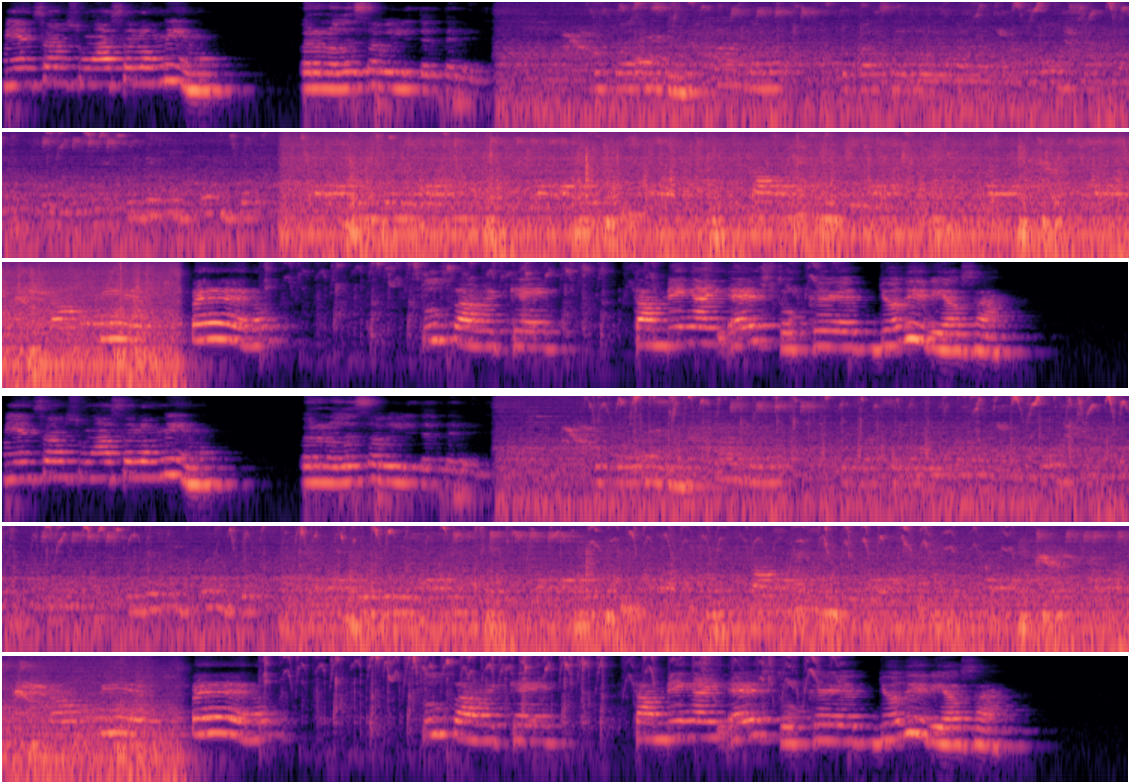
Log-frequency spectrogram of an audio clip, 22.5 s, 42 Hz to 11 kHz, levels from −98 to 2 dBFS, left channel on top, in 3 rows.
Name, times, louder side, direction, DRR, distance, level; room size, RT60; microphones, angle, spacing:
voice 1, 0.0-1.5 4.2-4.6 12.5-13.2 15.3-16.9 17.8-18.8 19.2-21.8, left 3 dB, 5° left, 0.8 m, -31 dB
voice 2, 2.0-3.4 3.9-5.3 5.6-10.8 12.7-13.5, left 1 dB, 45° left, 1.6 m, -40 dB
sound 1, 3.3-16.0, right 1 dB, 35° right, 4.1 m, -40 dB
sound 2, 3.8-15.2 16.7-20.7, right 7 dB, 50° right, 1.0 m, -43 dB
sound 3, 9.3-16.2, left 4 dB, 60° left, 0.6 m, -31 dB
10.5 x 4.6 x 2.9 m
head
